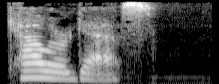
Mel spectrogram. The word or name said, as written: calorgas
